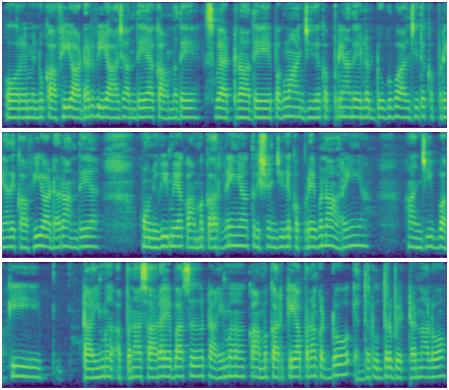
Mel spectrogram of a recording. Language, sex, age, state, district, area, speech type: Punjabi, female, 45-60, Punjab, Amritsar, urban, spontaneous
